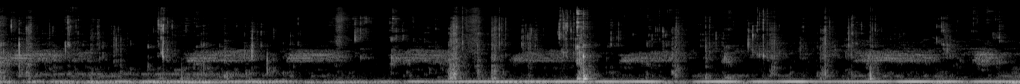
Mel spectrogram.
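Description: Close-miked mouth chewing food, with wet clicks and crunches. About six seconds in, a fork hits a bowl of cucumber and tomato salad with a sharp clink. A steady low hum runs underneath.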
